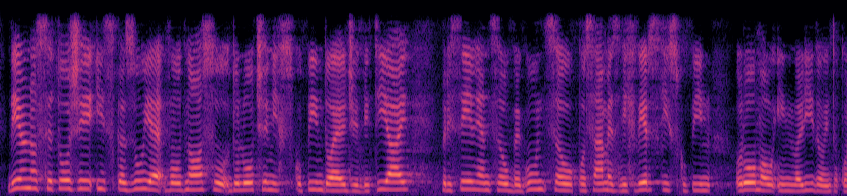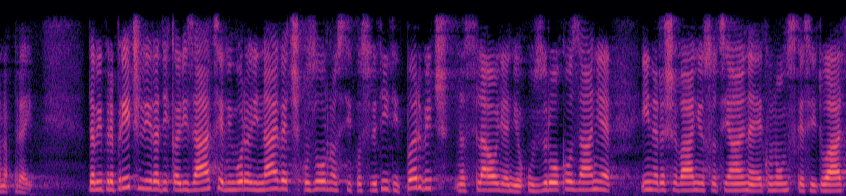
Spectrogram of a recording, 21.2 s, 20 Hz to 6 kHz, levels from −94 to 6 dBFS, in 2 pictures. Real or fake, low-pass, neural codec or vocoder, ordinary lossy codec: fake; 5.4 kHz; autoencoder, 48 kHz, 32 numbers a frame, DAC-VAE, trained on Japanese speech; none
